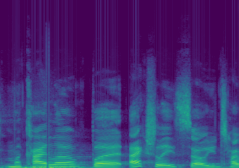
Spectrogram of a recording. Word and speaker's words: Makyla: It's Mikaela, but actually so you talk about like people not pronouncing your name right.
